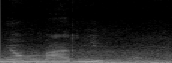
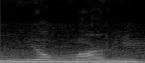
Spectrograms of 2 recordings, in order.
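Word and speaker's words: 몇 마리: Misalnya pelafalan myeommari itu kan myeommari yang artinya berapa ekor berasal dari kata myot dan mari. Jadi setelah kedua kata tersebut digabung, bunyi akhir tiet itu akan berubah menjadi miem karena diikuti oleh bunyi m. Jadi maka dari itu pelafalannya pun berubah menjadi myeommari.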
